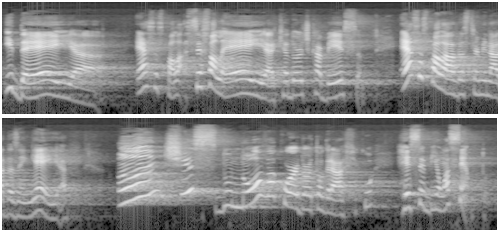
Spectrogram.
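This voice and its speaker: A woman's voice: sits high, a little slow, echoey room, in a large hall. A woman teacher giving a grammar lesson, explaining step by step and checking in with her students. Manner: lively, explains step by step with frequent "tá?" check-ins. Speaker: Portuguese teacher.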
